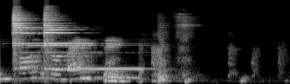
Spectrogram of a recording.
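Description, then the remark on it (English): A loud audition bell clangs near the start, its bright metallic tone ringing and fading over about a second and a half while voices chatter around it, followed by quieter scattered sounds. “Come on, we're gonna give you the this on, the audition bell right here.”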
